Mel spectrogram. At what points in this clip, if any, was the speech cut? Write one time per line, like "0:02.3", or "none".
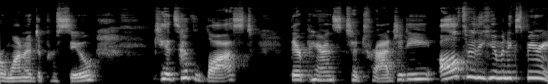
0:01.5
